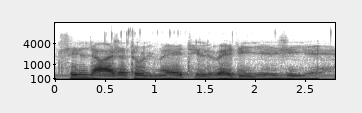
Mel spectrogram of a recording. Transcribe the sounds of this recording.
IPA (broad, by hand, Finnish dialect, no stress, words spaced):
silʲlɑi̯ se tulʲ meitil ʋeniesie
